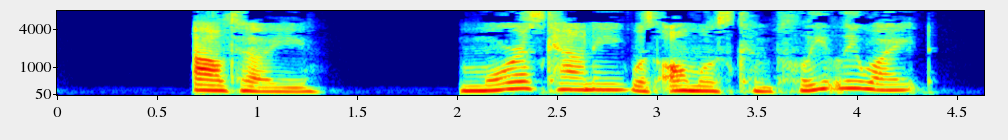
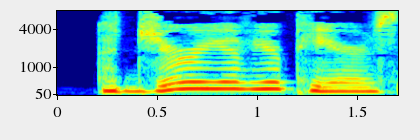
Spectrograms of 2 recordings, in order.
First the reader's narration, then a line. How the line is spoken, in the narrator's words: Evelyn said bitterly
